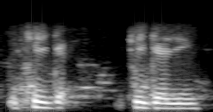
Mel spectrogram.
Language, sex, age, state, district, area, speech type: Punjabi, male, 45-60, Punjab, Barnala, rural, conversation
